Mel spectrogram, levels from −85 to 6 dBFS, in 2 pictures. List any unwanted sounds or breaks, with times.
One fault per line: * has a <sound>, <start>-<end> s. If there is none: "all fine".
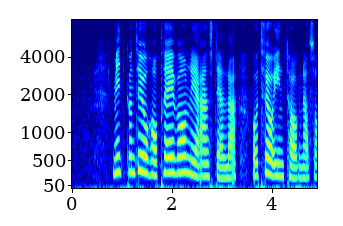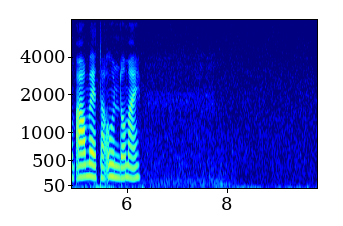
all fine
